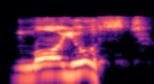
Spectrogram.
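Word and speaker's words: mot juste: हाँ, यहाँ पे टी is silent surprisingly and जे is also silent. So इट इज मोयूस्ट.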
